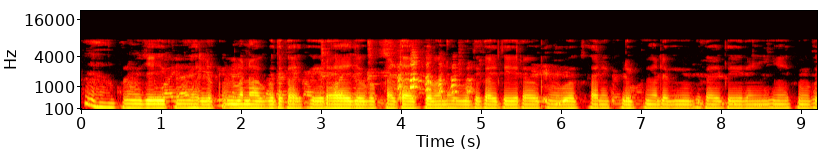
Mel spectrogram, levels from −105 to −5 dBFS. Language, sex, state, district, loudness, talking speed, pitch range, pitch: Hindi, male, Chhattisgarh, Korba, -32 LUFS, 190 wpm, 110-115 Hz, 115 Hz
